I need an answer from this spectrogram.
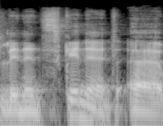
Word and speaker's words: Lynyrd Skynyrd: I was a fan of Lynyrd Skynyrd, my favourite album being the first album, pronounced Lynyrd Skynyrd, which has Freebird on it.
